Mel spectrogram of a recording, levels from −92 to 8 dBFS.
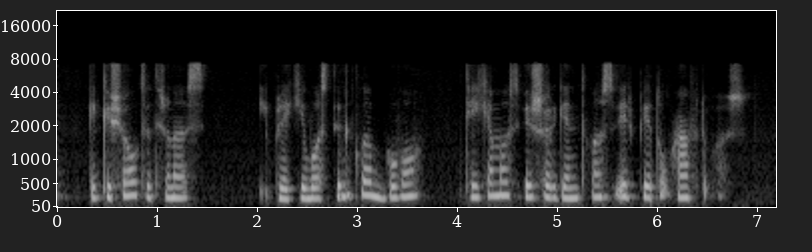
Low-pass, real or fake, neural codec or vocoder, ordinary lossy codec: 7.2 kHz; fake; codec, 16 kHz, about 1 kbps, DyCAST, with the encoder's durations; MP3, 64 kbps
